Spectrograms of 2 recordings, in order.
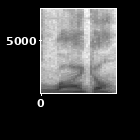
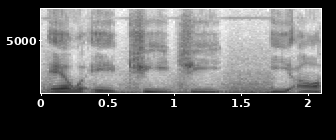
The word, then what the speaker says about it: lager: I was thinking, but is that not how English people would pronounce lager the same as what they would do? Like if something that lags.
